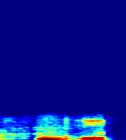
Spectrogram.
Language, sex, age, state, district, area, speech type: Urdu, female, 30-45, Uttar Pradesh, Lucknow, urban, conversation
